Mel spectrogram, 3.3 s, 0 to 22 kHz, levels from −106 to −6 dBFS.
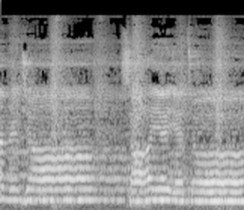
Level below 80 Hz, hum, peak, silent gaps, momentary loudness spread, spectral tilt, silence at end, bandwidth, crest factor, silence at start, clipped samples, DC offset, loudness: -56 dBFS; none; -2 dBFS; none; 5 LU; -3 dB/octave; 0 s; 16 kHz; 16 dB; 0 s; under 0.1%; 0.1%; -17 LUFS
